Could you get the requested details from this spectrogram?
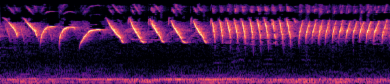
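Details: Canary in full, energetic tutor song used to prompt young or silent canaries to sing. Slow swooping rising-and-falling notes lead into a fast, evenly pulsed trill that runs to the end.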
